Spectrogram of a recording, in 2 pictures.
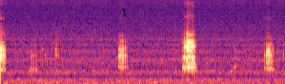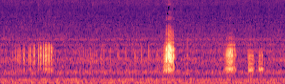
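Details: Near a gorge along the Kamo River in Itoshima, Fukuoka, April, a Tago's brown frog gives sharp single croaks about every second or so, interspersed with a faint buzzy pulsed trill, against running-water noise.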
